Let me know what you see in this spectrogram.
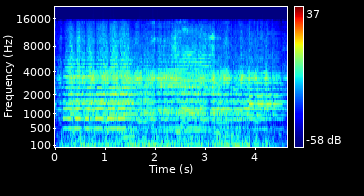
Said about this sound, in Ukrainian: Через місто до центру їдуть тиснучи на клаксони майже 400 автомобілів.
